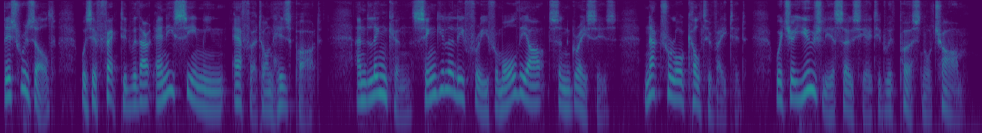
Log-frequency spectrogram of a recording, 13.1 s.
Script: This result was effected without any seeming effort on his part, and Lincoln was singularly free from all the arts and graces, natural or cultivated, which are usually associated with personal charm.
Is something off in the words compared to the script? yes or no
yes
